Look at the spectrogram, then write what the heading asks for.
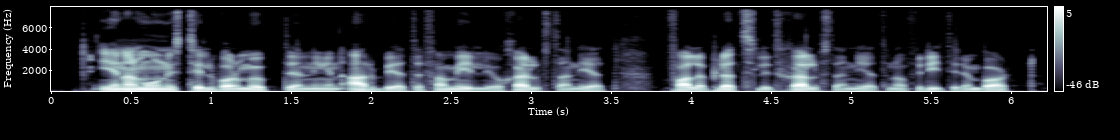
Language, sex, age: Swedish, male, 24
